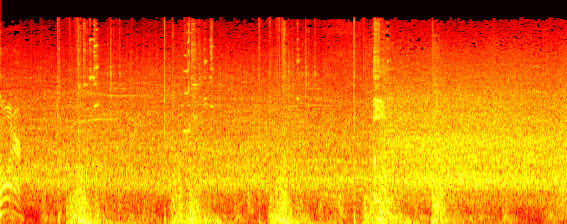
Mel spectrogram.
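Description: Heavy bodies thud onto a wrestling ring mat.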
